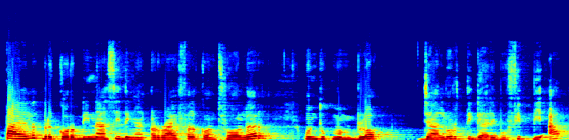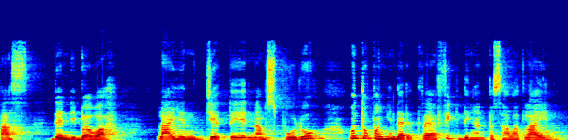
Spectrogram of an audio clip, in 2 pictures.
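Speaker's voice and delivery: ordinary talk, nothing marked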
